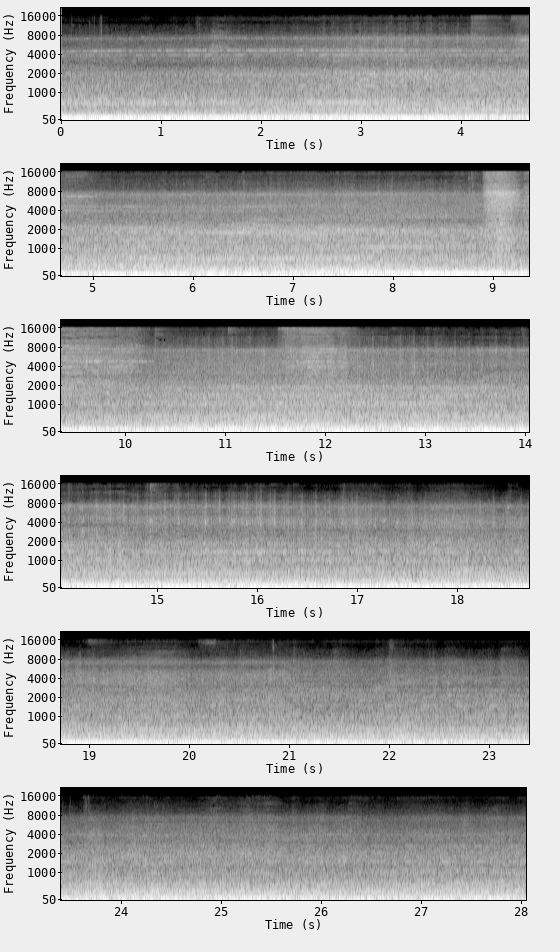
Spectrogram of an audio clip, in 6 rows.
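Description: Freight train passing at close range: the diesel engines of the lead BNSF EMD SD70MAC and a GE ES44AC run with a deep steady rumble that slowly fades as the locomotives go by. The rolling noise of freight cars on the rails follows. Two brief sharp knocks sound near the middle.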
